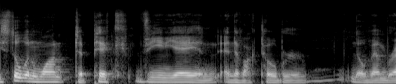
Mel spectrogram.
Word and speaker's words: Viognier: Vign, you know, it's really vignet is how we're supposed to say it.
